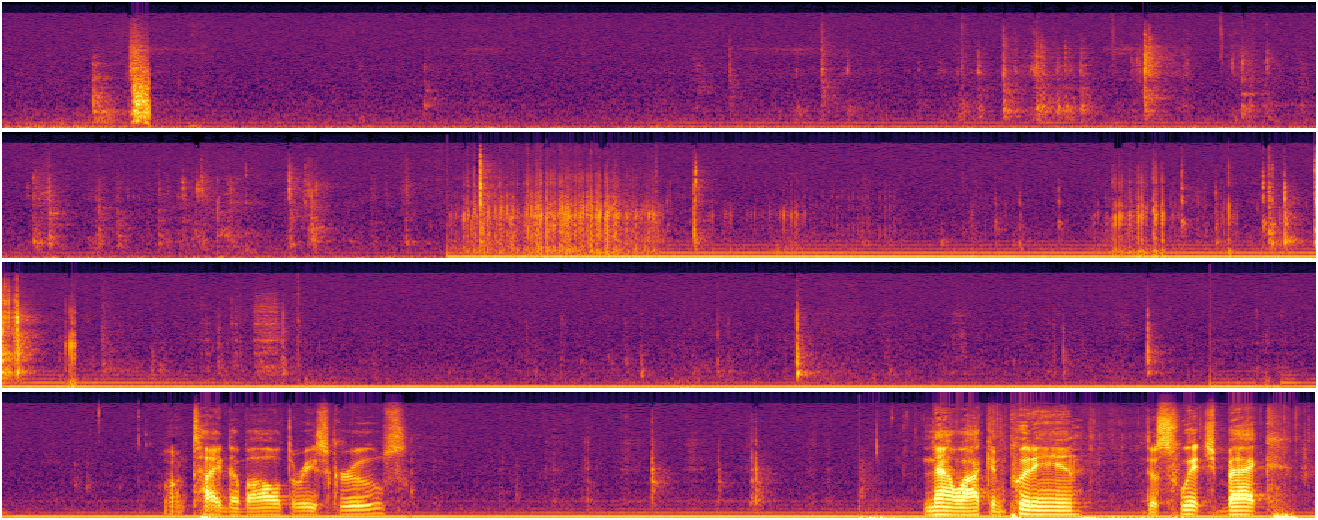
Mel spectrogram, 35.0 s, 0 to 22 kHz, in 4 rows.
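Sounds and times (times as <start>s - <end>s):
low hum: 11.8s - 35.0s.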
